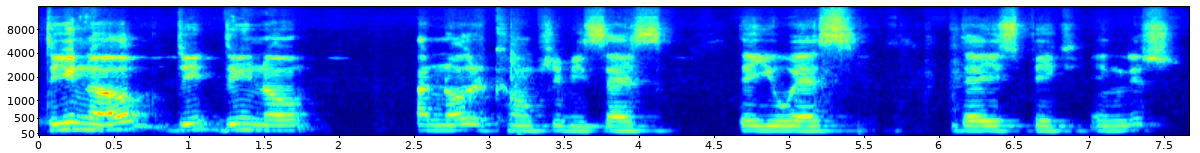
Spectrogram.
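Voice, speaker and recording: Halting Spanish-accented man, fairly high and flat. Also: low-quality recording. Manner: halting, searches for words. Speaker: English learner. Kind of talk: conversation practice. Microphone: video call.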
